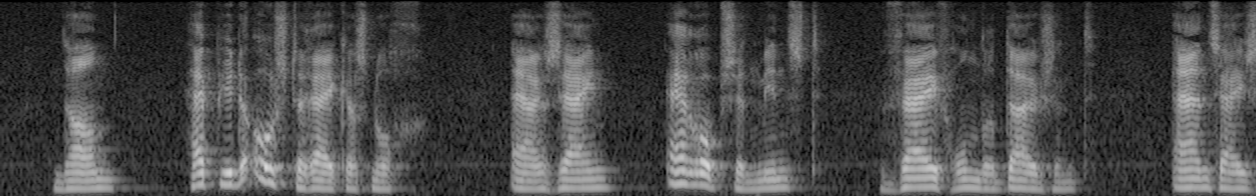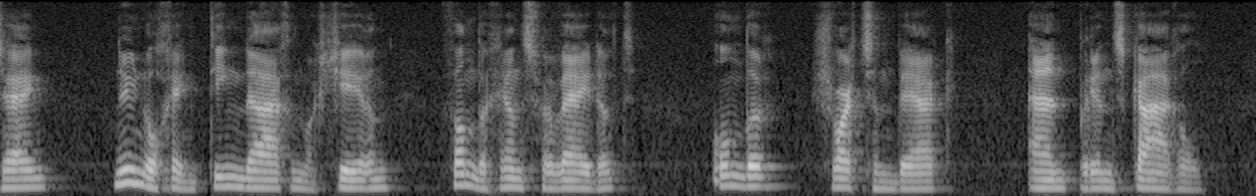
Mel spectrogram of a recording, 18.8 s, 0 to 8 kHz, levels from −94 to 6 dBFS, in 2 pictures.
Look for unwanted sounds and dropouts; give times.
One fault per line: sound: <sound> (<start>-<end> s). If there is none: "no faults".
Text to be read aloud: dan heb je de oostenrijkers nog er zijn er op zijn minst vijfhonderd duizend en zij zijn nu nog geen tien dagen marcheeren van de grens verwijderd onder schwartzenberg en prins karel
no faults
